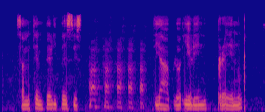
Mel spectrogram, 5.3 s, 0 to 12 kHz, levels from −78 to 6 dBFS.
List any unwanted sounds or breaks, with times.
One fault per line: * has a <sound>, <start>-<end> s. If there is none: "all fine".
* has a laugh, 1.8-3.0 s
